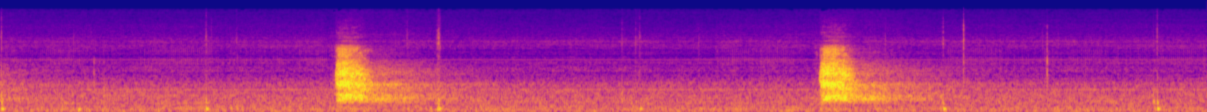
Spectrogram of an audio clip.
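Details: Female roe deer barking again and again in a forest, warning of danger: two rough, hoarse barks about five seconds apart, each trailing off, with faint ticks and a low steady hiss between them.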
